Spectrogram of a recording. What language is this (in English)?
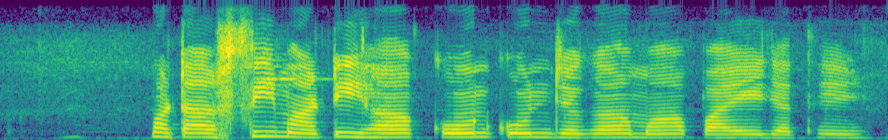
Chhattisgarhi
